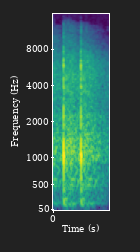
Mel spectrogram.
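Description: A coin taps twice on a known-good, solidly bonded area of a 1979 Hobie 16 fiberglass catamaran hull as a reference before searching for delamination. Each tap gives a sharp, bright click centered near 1.1 kHz with a short ring that fades quickly. The hull sounds normal here.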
